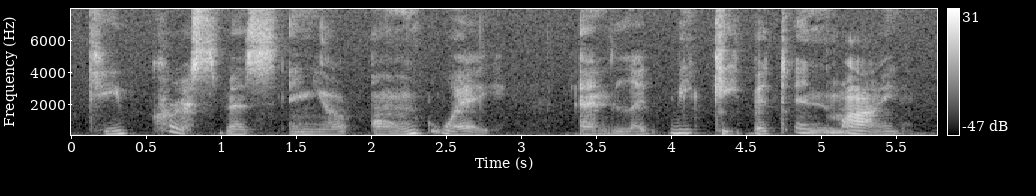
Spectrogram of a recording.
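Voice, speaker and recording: At a very slow pace, a put-on character voice plays over clear background noise. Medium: read story. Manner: curt, contemptuous.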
